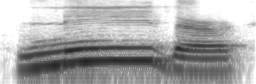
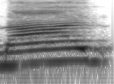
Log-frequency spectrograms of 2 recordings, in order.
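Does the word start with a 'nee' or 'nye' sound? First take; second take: nee; nye. First: The first vowel is a long 'ee' sound. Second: The first vowel is a long 'eye' sound. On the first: "we say neither" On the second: "the Brits say"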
